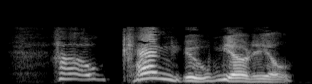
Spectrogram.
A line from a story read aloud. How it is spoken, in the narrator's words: groaned Doge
